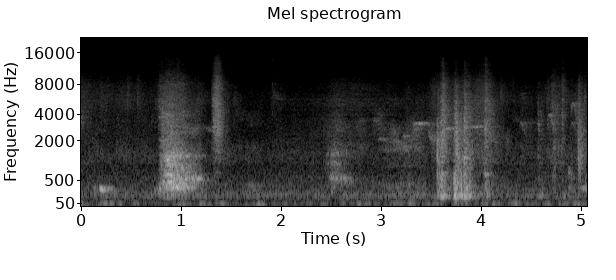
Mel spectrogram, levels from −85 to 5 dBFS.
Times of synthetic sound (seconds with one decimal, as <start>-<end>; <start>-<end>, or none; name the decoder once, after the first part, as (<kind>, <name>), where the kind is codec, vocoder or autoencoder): 2.1-3.2 (autoencoder, DAC-VAE)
